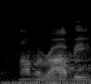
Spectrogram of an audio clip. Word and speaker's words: Hammurabi: Did I say that right? – Hammurabi. – Hammurabi, okay.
